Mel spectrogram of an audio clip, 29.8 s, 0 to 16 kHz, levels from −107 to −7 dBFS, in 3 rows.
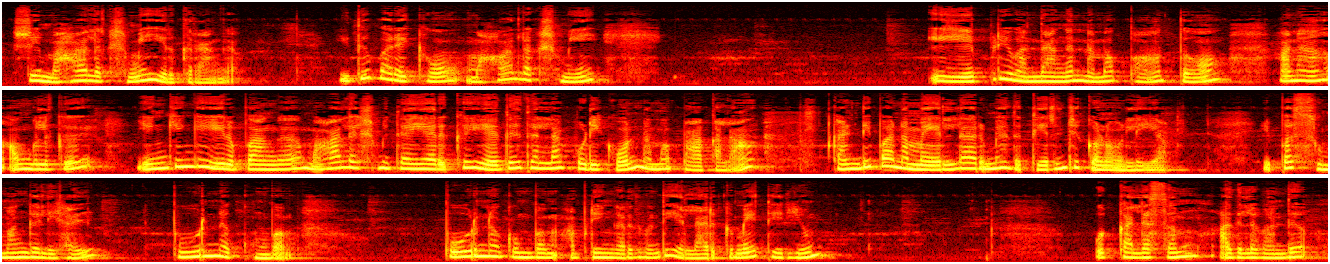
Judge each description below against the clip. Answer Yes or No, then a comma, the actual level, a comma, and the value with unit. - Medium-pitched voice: No, high, 215 Hz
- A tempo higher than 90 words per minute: No, average, 80 wpm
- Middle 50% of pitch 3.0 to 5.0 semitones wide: Yes, average, 4.7 semitones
